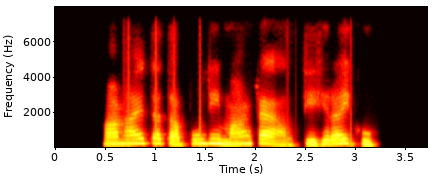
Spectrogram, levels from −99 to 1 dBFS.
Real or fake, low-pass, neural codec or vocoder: fake; 7.2 kHz; codec, 24 kHz, 0.9 kbps, WavTokenizer, large speech release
